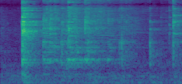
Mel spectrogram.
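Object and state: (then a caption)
Crispy fried spring rolls. Frozen spring rolls cooked in an air fryer are lifted out and handled, giving a series of short, bright crackling taps with most energy in the high range. The shells are crispy and the filling is cooked through.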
